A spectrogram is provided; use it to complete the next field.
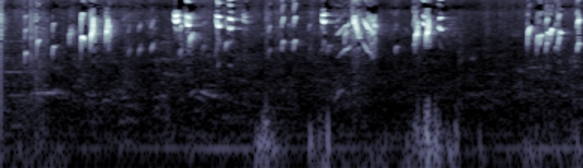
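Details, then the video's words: Goldfinches calling to each other in nature: loud bursts of high, squeaky, tinkling twitters separated by brief pauses, with low thumping handling sounds. "افضل بتبتة لتحفيز طائر الحسون"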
